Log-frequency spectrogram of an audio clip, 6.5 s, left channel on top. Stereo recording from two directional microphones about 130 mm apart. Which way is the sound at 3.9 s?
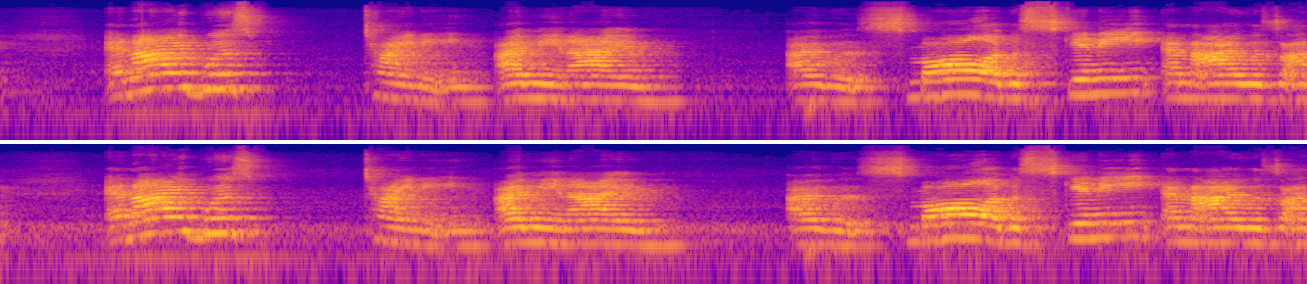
20° left (ahead or behind).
